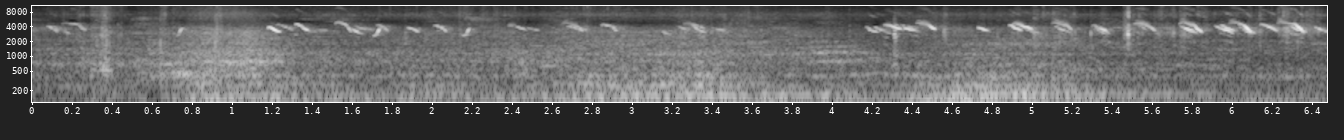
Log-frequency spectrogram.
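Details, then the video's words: Desi baby chicks eating a green leaf: clusters of shrill falling peeps, quieter in the middle and busier toward the end, over a low rumbling background and scuffling. "Baby Chicks Eat Green Leaf"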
